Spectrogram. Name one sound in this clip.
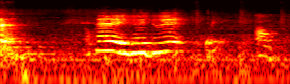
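A young boy talks close to a microphone.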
